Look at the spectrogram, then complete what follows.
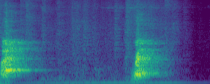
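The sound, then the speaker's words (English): A pet dog barks twice in a home office during a recording session. The two sharp, moderately loud barks are about a second apart, with a faint low hum in between. “That's my dog.”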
